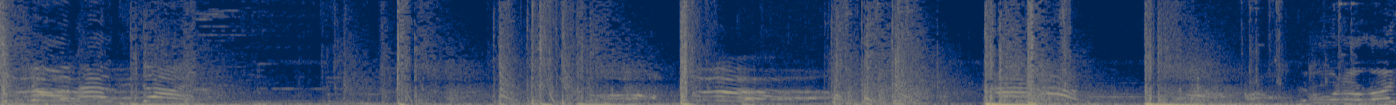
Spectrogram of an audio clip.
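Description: Gunfire in The Outer Worlds video game comes in several sharp bursts and volleys, some close and loud, mixed with shouting voices and grunts.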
